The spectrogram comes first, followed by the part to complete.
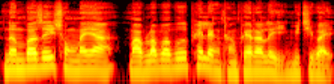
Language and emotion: Bodo, neutral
